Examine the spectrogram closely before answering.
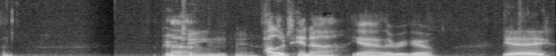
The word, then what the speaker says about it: Palutena: Or Palutena, I'm not sure how you pronounce that. Poutine. Yeah. Palutena.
